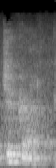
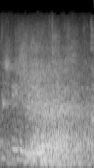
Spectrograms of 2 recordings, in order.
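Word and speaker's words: ṭīkā: say chika. – Chika. – Curl your tongue back, retroflex your tongue, chika.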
